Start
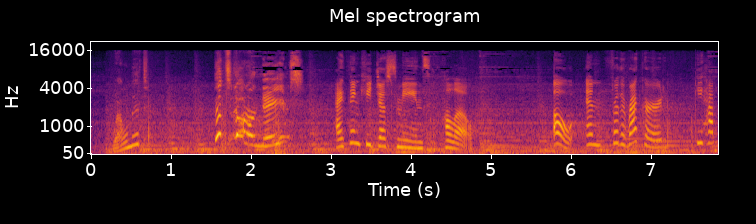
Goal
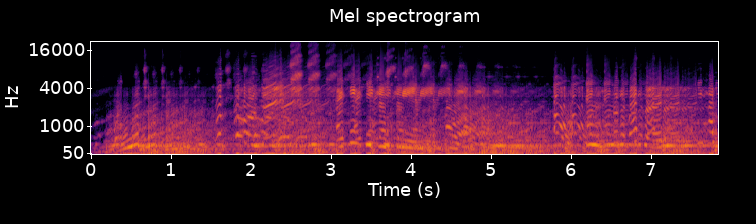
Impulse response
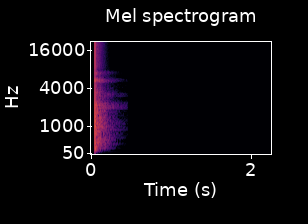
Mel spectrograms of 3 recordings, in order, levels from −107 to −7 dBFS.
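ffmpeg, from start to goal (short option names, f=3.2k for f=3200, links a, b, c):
-filter_complex "[0:a]afftfilt=real='re*pow(10,22/40*sin(2*PI*(1.3*log(max(b,1)*sr/1024/100)/log(2)-(2.9)*(pts-256)/sr)))':imag='im*pow(10,22/40*sin(2*PI*(1.3*log(max(b,1)*sr/1024/100)/log(2)-(2.9)*(pts-256)/sr)))':win_size=1024:overlap=0.75,afftdn=nr=26:nf=-41,acrossover=split=5500[a][b];[b]acompressor=threshold=-38dB:ratio=4:attack=1:release=60[c];[a][c]amix=inputs=2:normalize=0,highshelf=f=7.5k:g=-8.5,areverse,acompressor=threshold=-34dB:ratio=16,areverse,aeval=exprs='(tanh(56.2*val(0)+0.8)-tanh(0.8))/56.2':c=same,superequalizer=6b=2.51:13b=3.55,aecho=1:1:222|444|666|888|1110:0.501|0.195|0.0762|0.0297|0.0116"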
